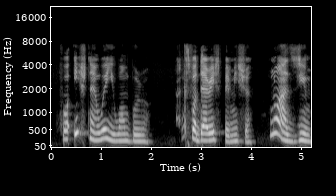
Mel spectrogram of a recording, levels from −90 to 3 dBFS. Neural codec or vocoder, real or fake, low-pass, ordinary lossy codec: none; real; 7.2 kHz; AAC, 48 kbps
